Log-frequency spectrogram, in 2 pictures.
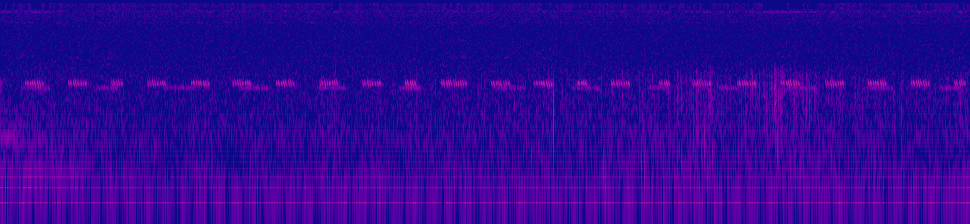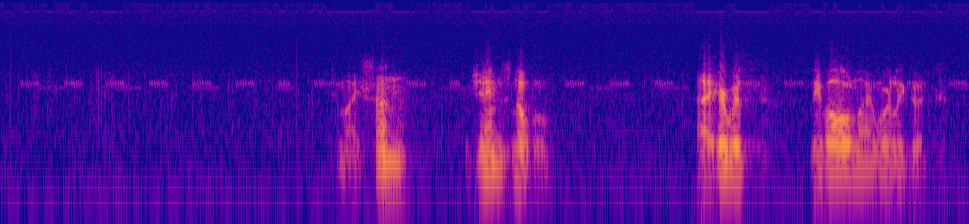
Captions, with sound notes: (crickets chirping) (fire crackling) - To my son, James Noble, I herewith leave all my worldly goods.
